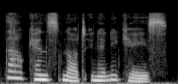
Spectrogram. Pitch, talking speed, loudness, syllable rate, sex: 200 Hz, 200 wpm, -15 LUFS, 4.4 syllables/s, female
